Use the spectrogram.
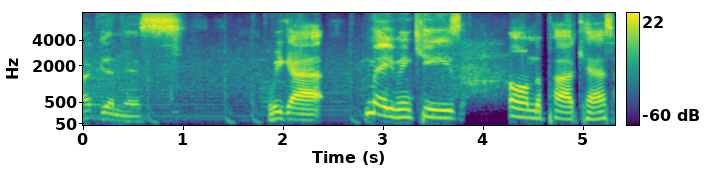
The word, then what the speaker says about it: Maven: Or is it like Marvin? Nope, Or it's is it? Maven.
